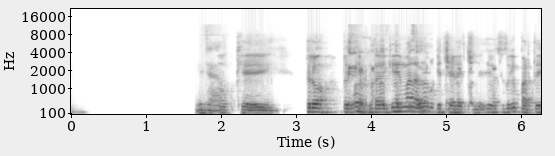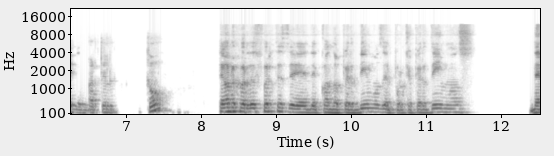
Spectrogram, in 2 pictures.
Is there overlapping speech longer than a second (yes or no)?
yes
